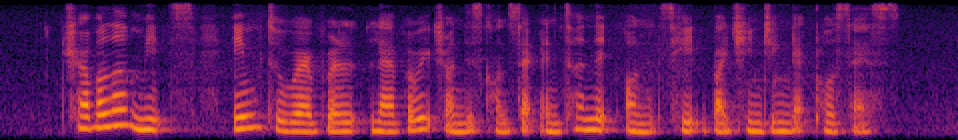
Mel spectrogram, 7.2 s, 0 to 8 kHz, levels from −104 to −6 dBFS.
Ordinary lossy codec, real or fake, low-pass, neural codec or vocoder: none; real; 7.2 kHz; none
